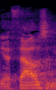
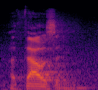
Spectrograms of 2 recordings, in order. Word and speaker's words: thousand: So the first thing is I don't pronounce the D. A thousand. See, I don't have a d there or a thousand. I just say a thousand as if it was spelled with just an n at the end.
